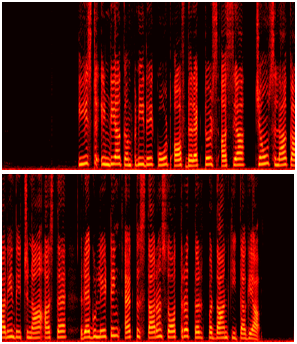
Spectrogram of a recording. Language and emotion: Dogri, neutral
